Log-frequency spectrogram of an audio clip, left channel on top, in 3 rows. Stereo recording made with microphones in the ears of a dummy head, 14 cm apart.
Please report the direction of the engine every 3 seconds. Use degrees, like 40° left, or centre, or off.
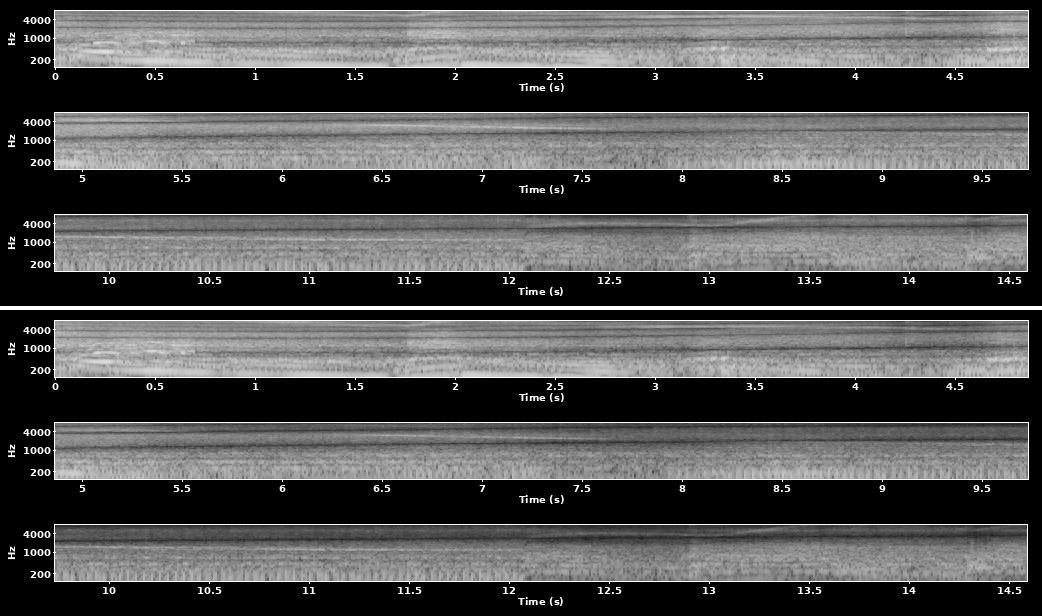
centre, 40° left, 60° left, 60° left, 70° left.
